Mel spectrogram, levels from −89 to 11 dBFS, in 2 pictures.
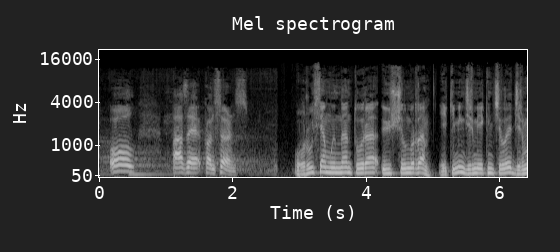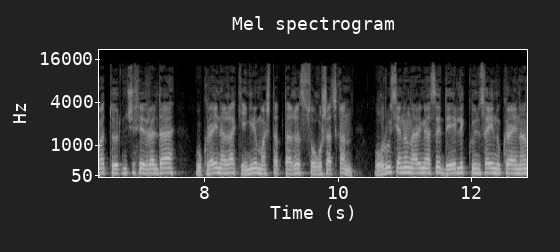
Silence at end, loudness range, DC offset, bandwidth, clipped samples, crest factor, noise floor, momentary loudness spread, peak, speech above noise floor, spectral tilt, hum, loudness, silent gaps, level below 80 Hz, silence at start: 0 s; 2 LU; under 0.1%; 14.5 kHz; under 0.1%; 12 dB; -47 dBFS; 7 LU; -8 dBFS; 28 dB; -6 dB/octave; none; -20 LUFS; none; -50 dBFS; 0.1 s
